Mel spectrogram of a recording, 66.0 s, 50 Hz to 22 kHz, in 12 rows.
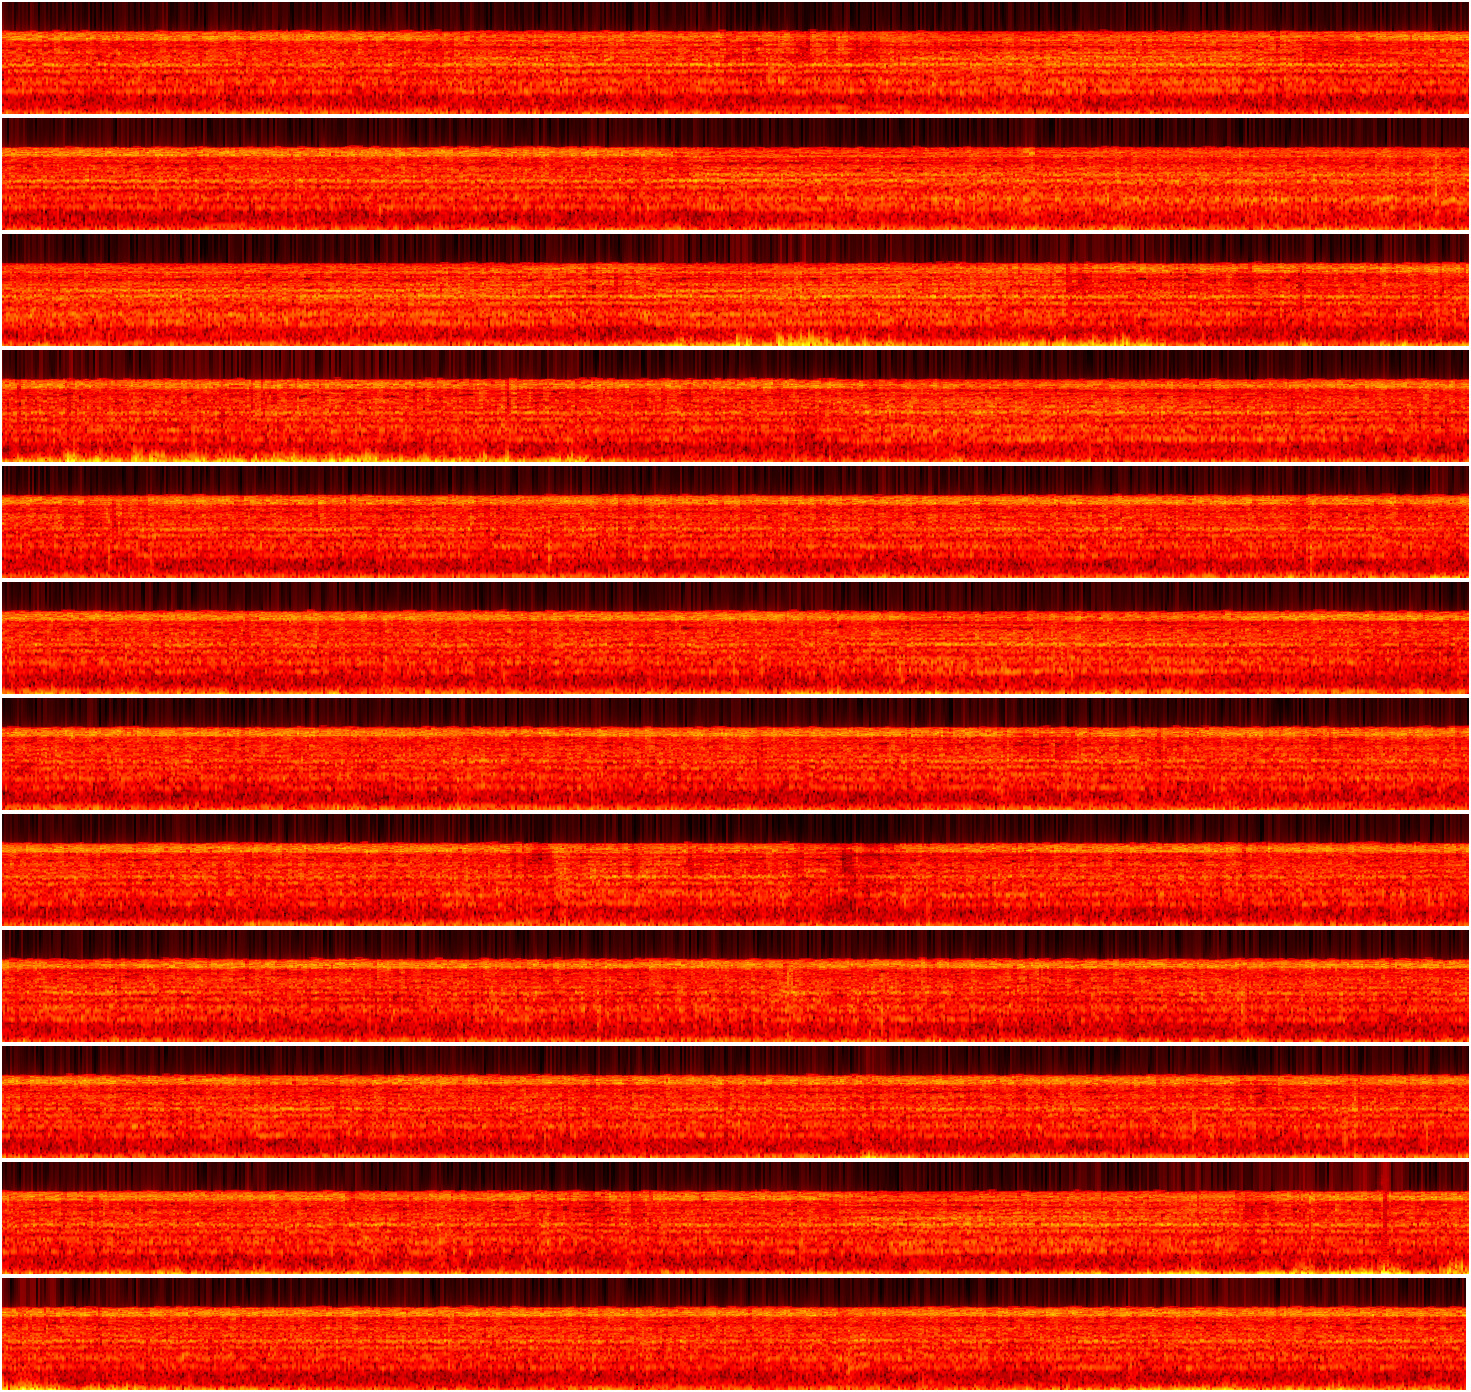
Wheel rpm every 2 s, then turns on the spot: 110, 110, 110, 110, 110, 110, 120, 110, 120, 110, 110, 120, 120, 120, 110, 110, 110, 120, 110, 110, 110, 110, 120, 120, 120, 120, 110, 110, 110, 110, 110, 120, 110.
none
